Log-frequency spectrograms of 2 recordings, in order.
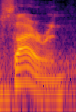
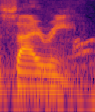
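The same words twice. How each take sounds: First: Siren is pronounced the way Nebraskans say it. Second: Siren is pronounced the way Dawsonville locals say it. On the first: This is how the speaker's home region says it. "coming from Nebraska, would call it a siren" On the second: This is how locals in one town say it. "in Dawsonville, they call it the siren"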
